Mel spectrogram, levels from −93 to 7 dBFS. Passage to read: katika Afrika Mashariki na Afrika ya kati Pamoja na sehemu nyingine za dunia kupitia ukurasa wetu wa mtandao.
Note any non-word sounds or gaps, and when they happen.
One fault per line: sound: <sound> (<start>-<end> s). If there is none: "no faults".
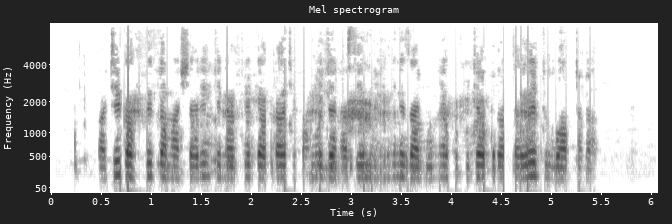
sound: dropout (4.5-4.6 s)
